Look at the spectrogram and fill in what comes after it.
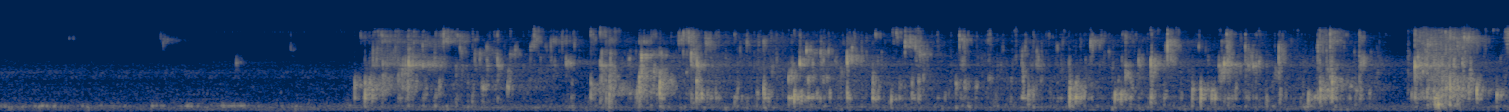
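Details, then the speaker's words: Jala neti nasal rinse with lightly salted water, leaning forward and sideways while breathing through the open mouth: irregular splashing and dripping as water starts draining out the other nostril into a sink. "Очакваме водата да изтече през другата ни доздра. Да започне да изтича. Ето тя тръгва."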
